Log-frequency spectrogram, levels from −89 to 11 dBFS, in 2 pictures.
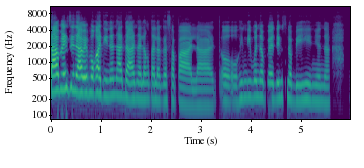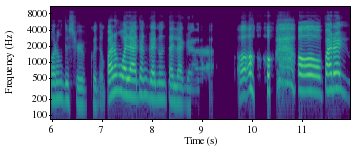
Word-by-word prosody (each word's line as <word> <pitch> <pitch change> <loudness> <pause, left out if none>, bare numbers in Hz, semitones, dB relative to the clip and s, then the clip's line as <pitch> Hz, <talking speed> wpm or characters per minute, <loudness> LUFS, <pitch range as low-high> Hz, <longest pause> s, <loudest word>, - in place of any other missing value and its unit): Tama 300 +2 +5
yung 325 - -8
sinabi 270 -4 +3
mo 260 - -2
kanina 240 -3 -1
nadaan 220 -4 -4
na 200 - -7
lang 200 0 -11
talaga 190 -1 -9
sa 190 0 -14
palad. 155 -2 -9 0.2
Oo, 180 -1 -12
hindi 215 +2 -14
mo 225 0 -9
na 220 0 -8
puwedeng 205 0 -8
sabihin 190 -2 -13
'yun 180 0 -16
na, 175 - -14 0.4
"Parang 205 +1 -9
deserve 165 -6 -12
ko 165 - -13
na" 160 - -21
Parang 280 +6 +3
wala 245 -4 +4
ng 245 -1 -7
gano'n 210 -2 -6
talaga. 175 -4 -8 0.9
Oo, 250 +7 +2 0.9
oo 285 -2 +6
parang 305 +2 +6
210 Hz, 155 wpm, -21 LUFS, 185-260 Hz, 0.9 s, oo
